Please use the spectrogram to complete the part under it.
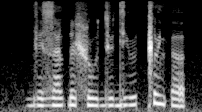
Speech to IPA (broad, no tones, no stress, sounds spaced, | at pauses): ɡ e z a l ɗ e ʂ u d ʉ d j ʉ ǁ ʉ lʲ ʔ ɐ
